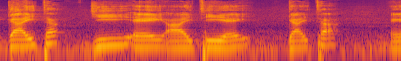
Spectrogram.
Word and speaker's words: gaita: a traditional instrument, and you will have to pronounce it for me. But okay, it's called gaita, Gaita, gaita, and it's made from the cactus.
